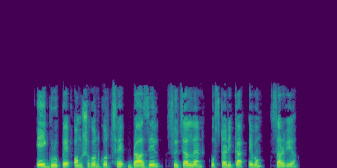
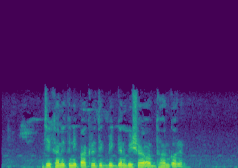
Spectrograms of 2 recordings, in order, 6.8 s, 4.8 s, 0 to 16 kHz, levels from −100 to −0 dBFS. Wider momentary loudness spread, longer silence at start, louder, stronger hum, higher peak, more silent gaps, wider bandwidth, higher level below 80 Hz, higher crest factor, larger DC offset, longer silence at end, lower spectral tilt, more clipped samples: first, 9 LU vs 5 LU; about the same, 0.75 s vs 0.85 s; about the same, -18 LUFS vs -18 LUFS; neither; about the same, -2 dBFS vs -2 dBFS; first, 3.27-3.31 s, 4.11-4.19 s, 5.30-5.40 s vs none; about the same, 8.2 kHz vs 7.6 kHz; about the same, -60 dBFS vs -60 dBFS; about the same, 18 dB vs 18 dB; neither; second, 0.85 s vs 1.1 s; second, -6 dB/octave vs -8 dB/octave; neither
